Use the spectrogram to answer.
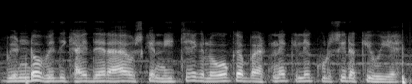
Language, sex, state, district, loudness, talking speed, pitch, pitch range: Hindi, male, Chhattisgarh, Raipur, -15 LUFS, 260 wpm, 150 Hz, 140-155 Hz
